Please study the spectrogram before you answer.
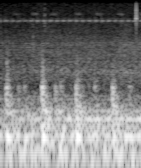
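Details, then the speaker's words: Worn front sway bar end link on a Ford Focus, rocked by hand: light hollow clunks about three a second from the loose joint, which moves and rattles whenever the suspension works; the axle boots are intact and tight. "that's that joint worn out here so every time the suspension is working that thing is moving around and rattling"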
